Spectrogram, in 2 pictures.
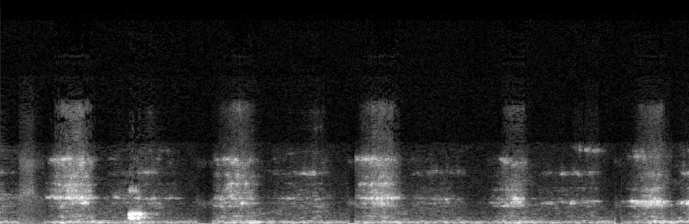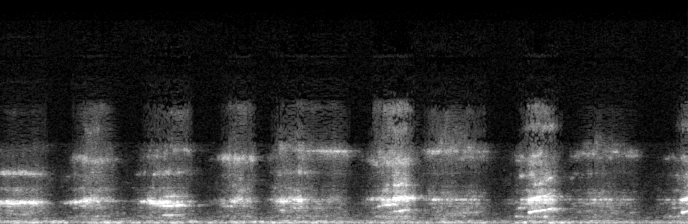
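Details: Pediatric cardio-respiratory semiology lecture on stridor and laryngitis: a child's rapid breaths each carry a faint, high-pitched harsh noise on breathing in, over a low room hum. Mild inspiratory stridor.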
